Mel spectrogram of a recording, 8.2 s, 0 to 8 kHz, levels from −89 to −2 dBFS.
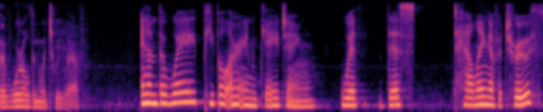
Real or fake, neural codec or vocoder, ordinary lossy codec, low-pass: real; none; MP3, 48 kbps; 7.2 kHz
